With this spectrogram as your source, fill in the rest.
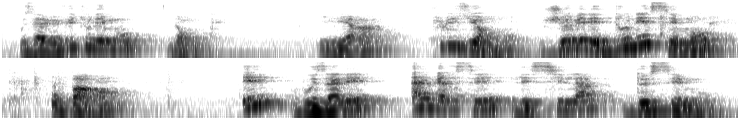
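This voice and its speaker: A male teacher giving a lesson from home to young children, speaking slowly and clearly and sounding out syllables. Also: mid-range voice. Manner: slow and clearly articulated, clapping out syllables. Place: a room at home. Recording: roomy echo, somewhat far from the mic.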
